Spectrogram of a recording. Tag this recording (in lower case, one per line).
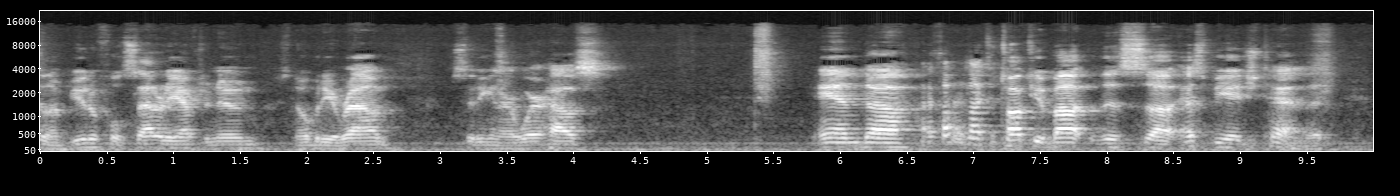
speech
